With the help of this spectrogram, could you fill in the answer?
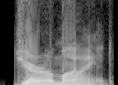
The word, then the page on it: jeremiad: American English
